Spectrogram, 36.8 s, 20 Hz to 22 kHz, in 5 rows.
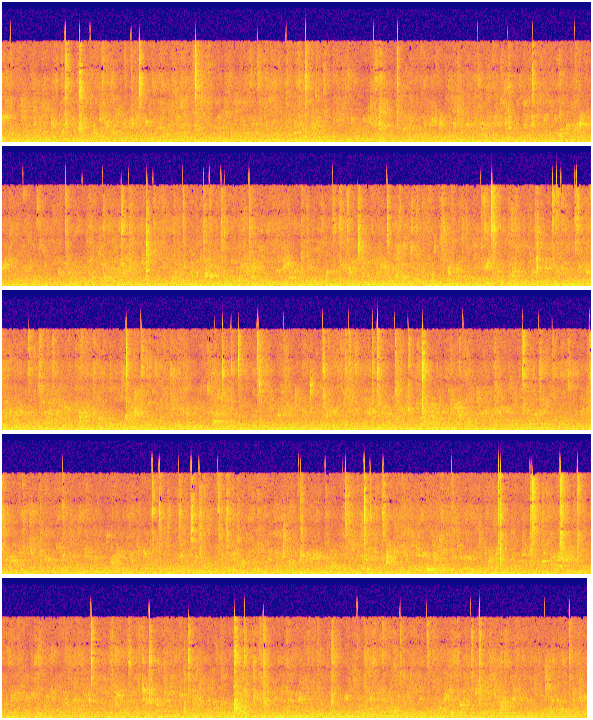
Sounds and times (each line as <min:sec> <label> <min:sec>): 0:00.0 draft coming through the whole building 0:36.7
0:00.0 water dripping from the ceiling 0:36.7
0:00.0 water you hear streaming in the background 0:36.7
